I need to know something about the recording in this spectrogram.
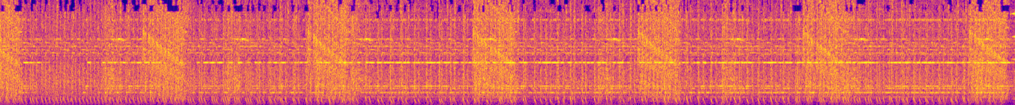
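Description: Fireballs whoosh past in bursts.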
